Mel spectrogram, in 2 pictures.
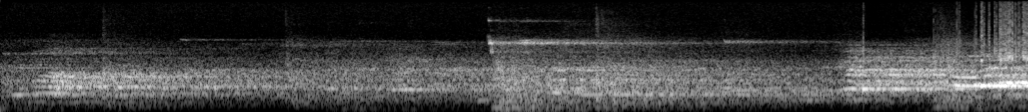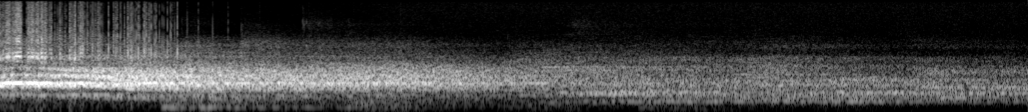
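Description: Men call out to each other in an echoing sports hall.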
